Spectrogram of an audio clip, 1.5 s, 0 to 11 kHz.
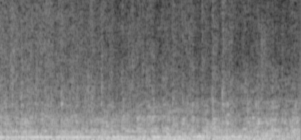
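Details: Centurion boat with a Mercruiser 5.0 V8, after replacing a starter with a broken post and the fusible link blown by reversed battery hookup: an even low burble at idle with no knocks or misses. Normal idle; a transmission fluid leak is suspected.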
